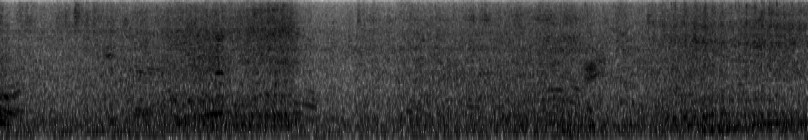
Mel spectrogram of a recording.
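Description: Several WISSOTA Street Stock race car engines running at low speed on a dirt oval, their pitch rising and falling as the field rolls in single file for a restart, with faint voices in the background.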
